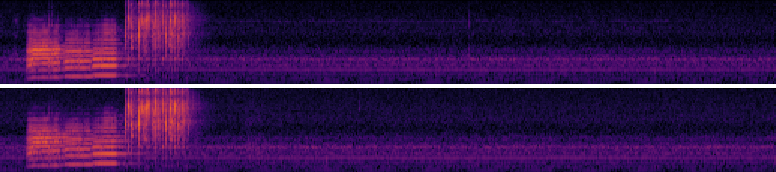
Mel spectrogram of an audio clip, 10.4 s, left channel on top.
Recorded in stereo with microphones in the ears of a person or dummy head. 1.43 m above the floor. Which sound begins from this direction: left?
A trumpet, at 0.3 s.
